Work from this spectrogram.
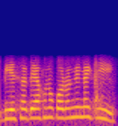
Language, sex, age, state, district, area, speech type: Bengali, female, 30-45, West Bengal, Murshidabad, rural, conversation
